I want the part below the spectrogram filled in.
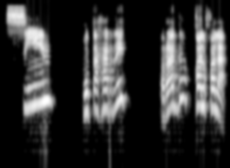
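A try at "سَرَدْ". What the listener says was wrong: अब सीन नहीं पढ़े ना इसको, सा पढ़े ना। आप सीन नहीं पढ़ेगी माँ, सा पढ़े ना उसको।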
